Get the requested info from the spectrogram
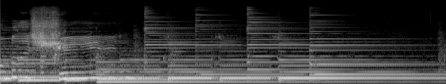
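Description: Acoustic guitar playing a chord: a sung line ends about a second in, then the chord rings on while single strings are picked over it several times, slowly fading.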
